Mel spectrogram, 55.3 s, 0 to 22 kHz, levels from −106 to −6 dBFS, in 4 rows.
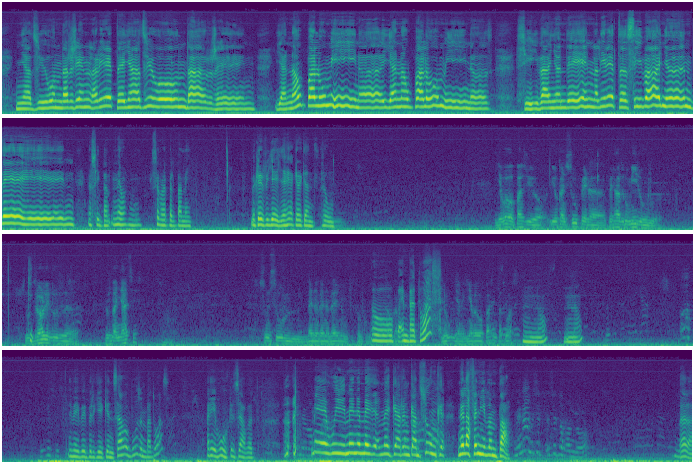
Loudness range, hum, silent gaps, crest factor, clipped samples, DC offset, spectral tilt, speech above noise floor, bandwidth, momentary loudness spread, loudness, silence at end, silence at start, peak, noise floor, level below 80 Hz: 22 LU; none; none; 20 dB; under 0.1%; under 0.1%; -6.5 dB/octave; 26 dB; 13 kHz; 25 LU; -24 LUFS; 0 s; 0 s; -6 dBFS; -51 dBFS; -38 dBFS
